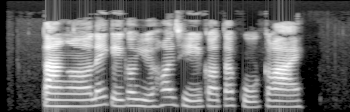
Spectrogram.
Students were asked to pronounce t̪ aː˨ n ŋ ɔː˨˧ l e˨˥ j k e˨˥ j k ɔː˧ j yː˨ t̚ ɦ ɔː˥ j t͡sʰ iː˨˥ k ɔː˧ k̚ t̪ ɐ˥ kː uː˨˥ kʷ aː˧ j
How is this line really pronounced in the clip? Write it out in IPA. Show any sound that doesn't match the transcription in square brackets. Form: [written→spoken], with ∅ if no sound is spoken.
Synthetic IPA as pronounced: t̪ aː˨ n ŋ ɔː˨˧ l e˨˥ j k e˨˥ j k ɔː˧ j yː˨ t̚ ɦ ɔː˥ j t͡sʰ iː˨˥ k ɔː˧ k̚ t̪ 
